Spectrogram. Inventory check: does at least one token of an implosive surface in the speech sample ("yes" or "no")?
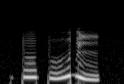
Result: yes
